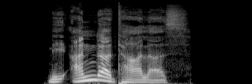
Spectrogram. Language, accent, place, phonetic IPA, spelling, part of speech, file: German, Germany, Berlin, [neˈandɐtaːlɐs], Neandertalers, noun, De-Neandertalers.ogg
- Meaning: genitive singular of Neandertaler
